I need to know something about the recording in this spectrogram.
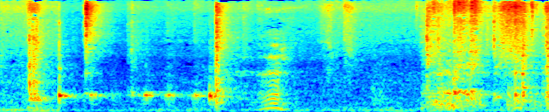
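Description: A plastic bottle clatters as it is set down on hard ground.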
